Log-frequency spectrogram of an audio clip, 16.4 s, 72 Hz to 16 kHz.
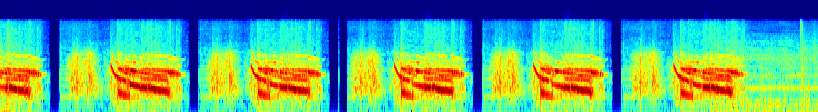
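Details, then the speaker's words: Teaching example: breathing at about 22 breaths a minute, with loud musical whistling of several pitches on each longer exhalation after a quieter inhalation; high-pitched expiratory wheezing, linked to asthma and bronchoconstriction. "Wheezing are expiratory sounds. Wheezing is always evil. Wheezing is a high-pitched sound, expiratory."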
